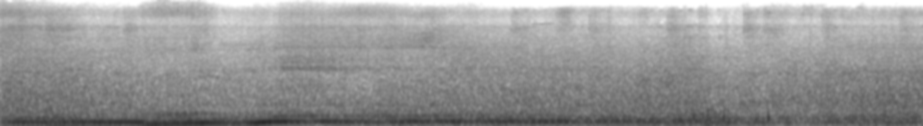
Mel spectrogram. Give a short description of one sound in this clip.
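Cars drive past on a nearby street with a low engine rumble.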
